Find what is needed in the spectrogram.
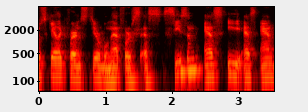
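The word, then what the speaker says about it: SESN: current steerable networks as season s-e-s-n but we pronounce it as season just to just to make it fancy um so okay we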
